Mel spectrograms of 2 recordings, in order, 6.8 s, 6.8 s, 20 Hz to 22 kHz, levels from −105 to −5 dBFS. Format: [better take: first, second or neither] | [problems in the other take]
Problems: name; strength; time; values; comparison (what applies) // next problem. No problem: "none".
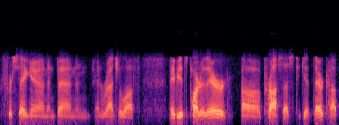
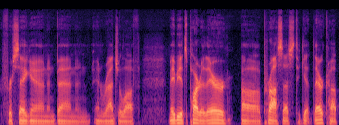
second | phone-call audio; poor line; nothing above 3.5 kHz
